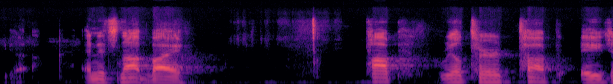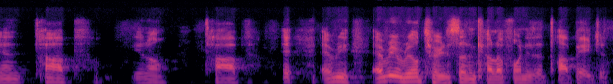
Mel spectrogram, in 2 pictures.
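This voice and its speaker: A man's voice: fairly low pitch, measured pace, long pauses, dark tone, muffled recording. A man who grew up in Brazil, leading a real estate marketing workshop in a conversational way and asking the group questions. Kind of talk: interactive workshop teaching.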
